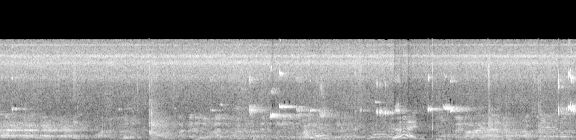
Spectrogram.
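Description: A crowd of spectators chatters and calls out in the distance.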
